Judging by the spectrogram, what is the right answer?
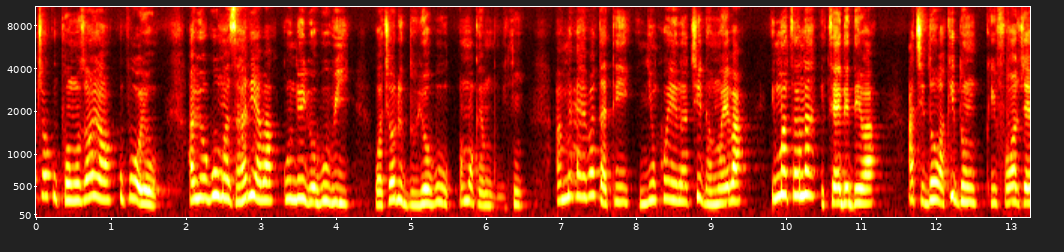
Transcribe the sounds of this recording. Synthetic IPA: a˨t͡ʃɔ˦ku˦˧po˧nu˧zo˦jɔ˧ku˦po˦˨jo˨ | a˨jo˦˨bu˦ma˧zã˨˦ɾi˦a˧ba˧ku˦n˦de˦jʲo˨bu˦bi˧˨ | wa˨t͡ʃi˦o˦di˧du˨jo˨bu˦o˦mo˨ke˨bu˨bi˨kĩ˦ | a˨me˦a˨je˦ba˦ta˨ti˧˨ɲi˦kʷo˦je˧na˨˧t͡ʃi˦˨dã˨mo˨je˦ba˦ | i˦ma˦t͡sa˦na˦i˨t͡se˧˨de˧de˨˧ba˧ | a˨t͡ʃi˨dõ˦ba˨ki˦dõ˧ki˧fo˨˦ze˦

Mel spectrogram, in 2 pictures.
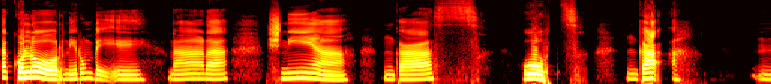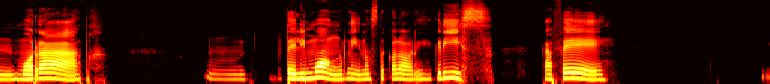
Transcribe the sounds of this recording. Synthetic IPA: ɾa˦ko˧lo˦ɾni˨ɾu˦mbe˨ | na˧ɾa˦ | ʃni˦a˨ | ŋɡa˨˧˦s | ɡ̥u˨t͡s | ŋɡa˦ʔ | mo˨ra˦d̪ | d̪̥e˨li˧mo˦˨ŋɾni˧nu˧st̪e˧ko˧lo˧ɾi˧ɡɾi˦s | ka˧fe˦

